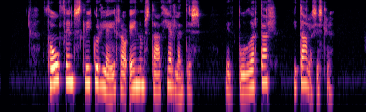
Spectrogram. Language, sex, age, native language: Icelandic, female, 40-49, Icelandic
